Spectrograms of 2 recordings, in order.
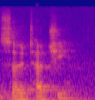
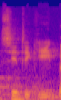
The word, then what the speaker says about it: Syntyche: I can remember years ago one of our senior female leaders in the church I was converted in used to refer to them as odious and so touchy. But I think it's actually pronounced Euodia and Syntyche, but they were obviously having some difference and Paul wanted them to actually work better together.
